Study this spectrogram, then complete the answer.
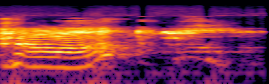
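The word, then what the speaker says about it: Parek: How do you pronounce it again? With a P? Yes, it is Perak.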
